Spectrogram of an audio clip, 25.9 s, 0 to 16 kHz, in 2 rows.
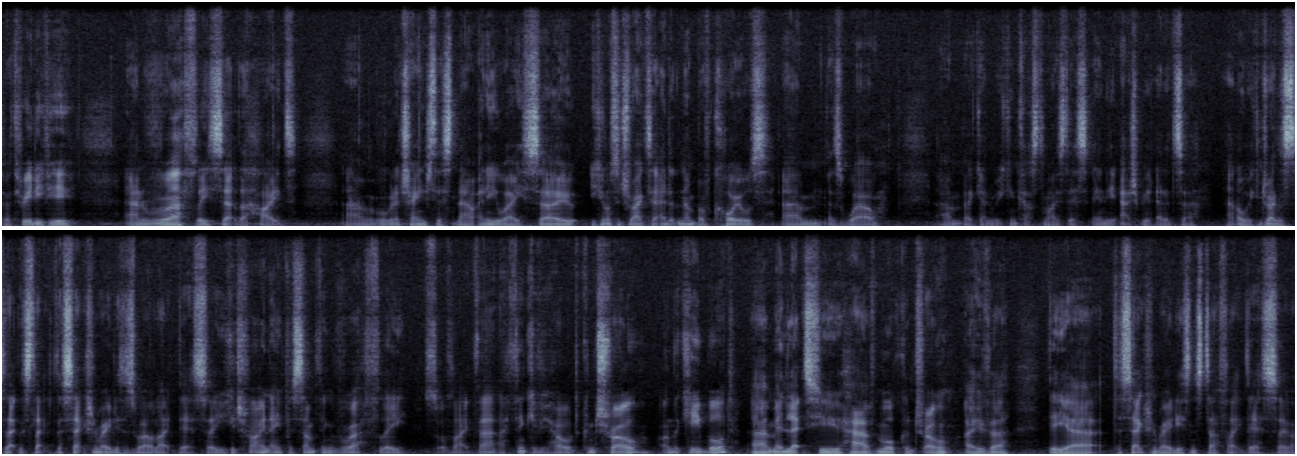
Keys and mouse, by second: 1.8 click, 3.6 alt+click, 6.1 click, 12.0 click, 18.5 ctrl+click.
